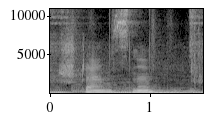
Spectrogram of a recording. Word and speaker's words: Szczęsny: Y Ahí voy a ponerlo en polaco. si edita, 3, 2, 1. Wojtek Szczęsny.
